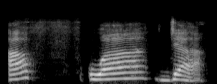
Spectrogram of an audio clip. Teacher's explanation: Ngalir dulu fa-nya baru wa.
